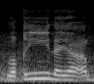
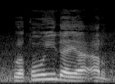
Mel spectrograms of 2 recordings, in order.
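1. الحركة الأولى كسرة خالصة. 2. تنتقل الحركة الأولى من ضمة قصيرة إلى كسرة طويلة. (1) "أشهرها ما ذكره ابن مالك هنا وهو الكسر" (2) "الإشمام هو النطق بحركة صوتية تجمع بين ضمة قصيرة وكسرة طويلة"

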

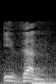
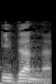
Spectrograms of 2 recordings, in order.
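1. Kata itu berakhir dengan bunyi n. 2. Kata itu berakhir dengan bunyi n.

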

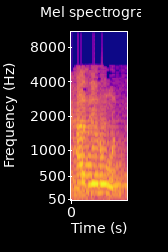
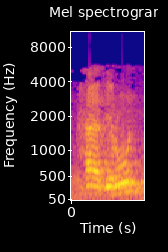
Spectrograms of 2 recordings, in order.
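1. الحرف الأول مقصور، بدون الألف. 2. الحرف الأول ممدود، مع الألف. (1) "والبعض يقرأ إيه؟" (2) "إثبات الألف. يعني البعض يقرأ إيه؟"

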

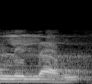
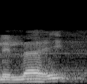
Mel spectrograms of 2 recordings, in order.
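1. تنتهي الكلمة بالضمة 'u'. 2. تنتهي الكلمة بالكسرة 'i'. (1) "ضم المجرور قال لله" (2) "بدل ما يقول لله"

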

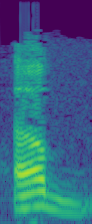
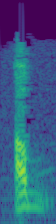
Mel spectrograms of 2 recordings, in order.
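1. Bunyi konsonan akhir dipanjangkan. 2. Bunyi konsonan akhir dipotong pendek. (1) "memanjang, tapi ab" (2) "tidak boleh ab"

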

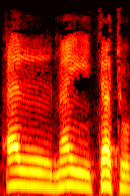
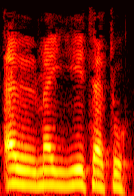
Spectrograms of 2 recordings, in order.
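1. الياء مفردة وقصيرة. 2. الياء مشددة ومُمَدّة. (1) "بالإسكان" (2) "بالتشديد"

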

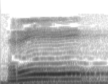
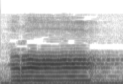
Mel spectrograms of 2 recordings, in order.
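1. الصوت مائل بقوة نحو i. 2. الصوت مفتوح تماما مثل a. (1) "وراء فيها الإمالة ري" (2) "قرأوا بالفتح راء"

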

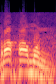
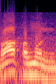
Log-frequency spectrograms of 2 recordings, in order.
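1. Ada vokal a di antara q dan m. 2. Bunyi q langsung diikuti m. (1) "bukan rakamun" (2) "dengan mensukunkan qafnya"

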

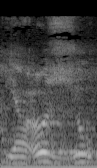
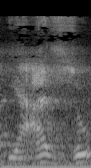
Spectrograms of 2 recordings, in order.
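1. الصوت بعد العين هو u. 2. الصوت بعد العين هو a. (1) "الثالث الضم" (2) "عز يعز بالفتح"

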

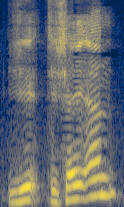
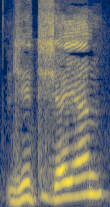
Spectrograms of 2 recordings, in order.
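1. يُنطق صوت t بوضوح قبل sh. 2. يُنطق صوت t بوضوح قبل sh.

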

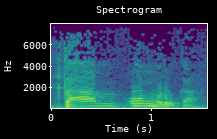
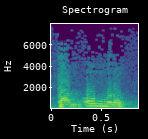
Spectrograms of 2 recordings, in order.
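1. Kata terakhir berakhir dengan vokal pendek. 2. Kata terakhir berakhir tanpa vokal di akhir.

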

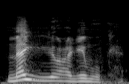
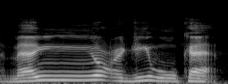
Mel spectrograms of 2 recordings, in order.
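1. في «من يعجبك» تُدغم النون في الياء بدون غنة. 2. في «من يعجبك» تُدغم النون في الياء مع غنة. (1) "أدغمت النون في الياء بس لا غنة" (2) "من إدغام بغنة"

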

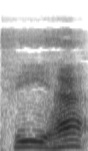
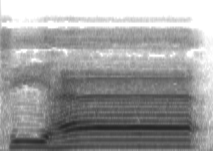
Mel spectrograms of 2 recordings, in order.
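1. الحرف الممدود الأخير مقطوع قصيرًا. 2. الحرف الممدود الأخير مُمدٌّ أكثر من اللازم. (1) "أسقطت الألف" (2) "فقد بالغت في المد عن المد الطبيعي"

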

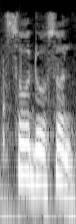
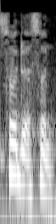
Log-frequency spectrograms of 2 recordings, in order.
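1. d di tengah diikuti vokal u. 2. d di tengah tidak diikuti vokal. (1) "dalnya di sini diberikan harakat dhammah"

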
